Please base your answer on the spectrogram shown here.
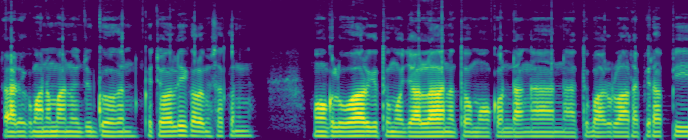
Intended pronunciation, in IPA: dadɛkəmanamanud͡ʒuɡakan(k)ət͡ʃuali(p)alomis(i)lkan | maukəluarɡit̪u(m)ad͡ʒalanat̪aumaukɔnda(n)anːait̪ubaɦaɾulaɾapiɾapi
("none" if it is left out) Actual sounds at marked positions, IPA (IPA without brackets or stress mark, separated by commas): k, k, a, m, ŋ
